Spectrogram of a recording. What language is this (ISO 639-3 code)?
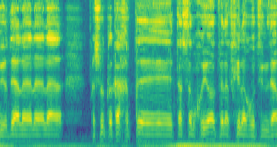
heb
